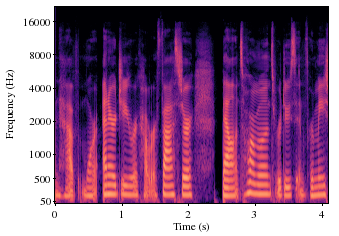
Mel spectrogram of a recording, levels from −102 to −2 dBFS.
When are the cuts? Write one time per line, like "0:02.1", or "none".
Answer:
none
